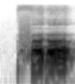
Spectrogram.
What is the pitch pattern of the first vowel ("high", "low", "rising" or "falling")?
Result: low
